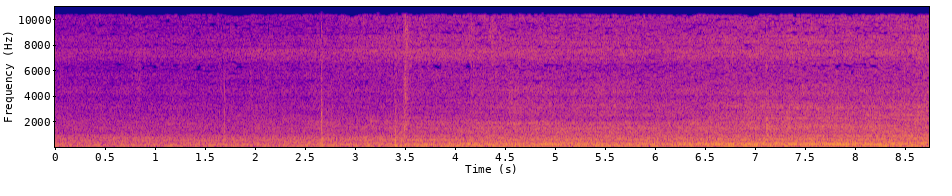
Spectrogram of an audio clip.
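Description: MDG ICE Fog Q low-fog machine running with liquid CO2 and fog fluid flowing: a steady rushing noise with a faint low hum, growing gradually louder.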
